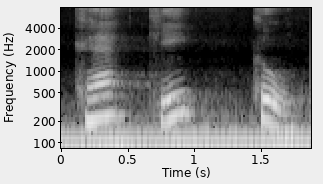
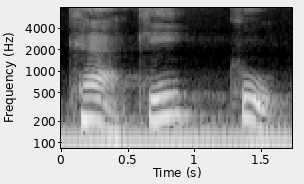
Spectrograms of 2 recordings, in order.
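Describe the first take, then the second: First: The k sounds are released with audible breath. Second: The k sounds are released with audible breath.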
